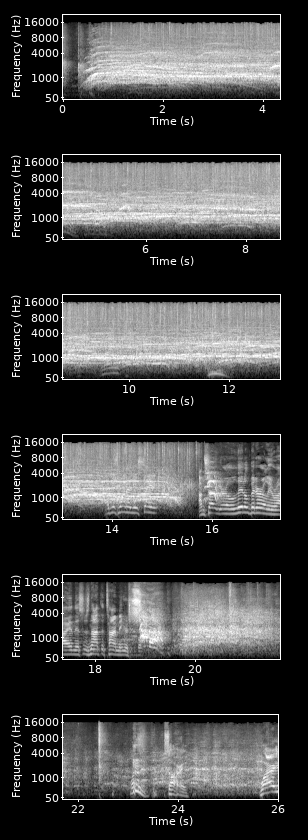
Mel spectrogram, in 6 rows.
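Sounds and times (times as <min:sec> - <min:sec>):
applause: 0:00.0 - 0:15.8
audience cheering and screaming: 0:00.3 - 0:16.2.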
